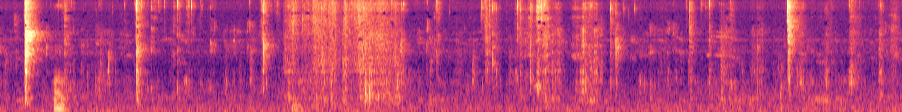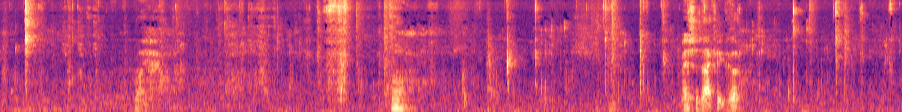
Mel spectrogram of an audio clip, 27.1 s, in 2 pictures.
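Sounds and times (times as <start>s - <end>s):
person chewing: 0.2s - 23.7s, 24.6s - 27.0s
mouth clicks and smacks: 0.3s - 1.0s, 1.6s - 2.8s.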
